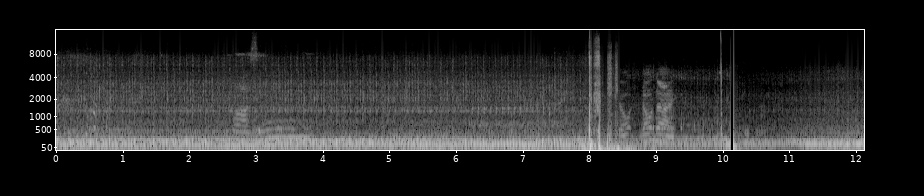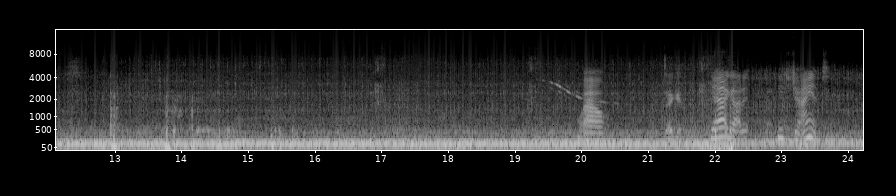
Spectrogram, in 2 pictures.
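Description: A fishing boat's outboard motor idling steadily. It drops out for a couple of seconds near the middle, with a couple of sharp clicks, then comes back.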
